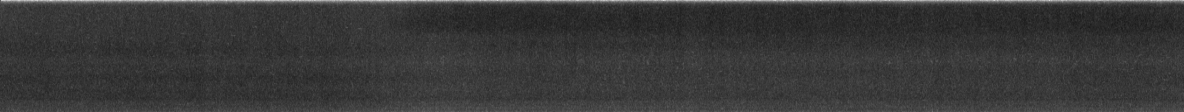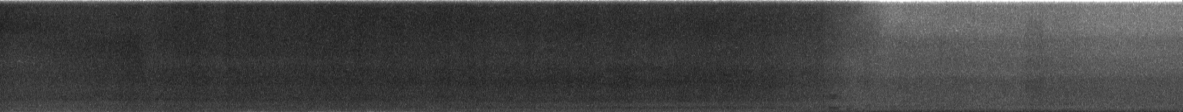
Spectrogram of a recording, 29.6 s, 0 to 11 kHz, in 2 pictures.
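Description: Steady rush of the Maligne River's whitewater pouring through the canyon gorge. About 25 seconds in, the hiss drops away sharply, leaving a low rumble.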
